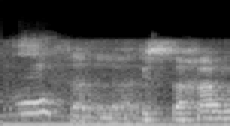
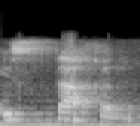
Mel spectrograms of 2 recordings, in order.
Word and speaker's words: استخر: استخر نہیں، استخر. کیا بولتے ہیں؟ صحیح تلفظ استخر است.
